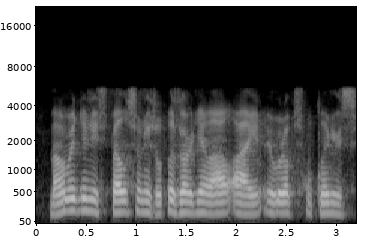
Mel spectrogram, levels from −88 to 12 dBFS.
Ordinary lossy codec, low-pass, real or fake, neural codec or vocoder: none; 5.4 kHz; fake; autoencoder, 22.05 kHz, a latent of 192 numbers a frame, VITS, trained on one speaker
